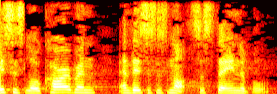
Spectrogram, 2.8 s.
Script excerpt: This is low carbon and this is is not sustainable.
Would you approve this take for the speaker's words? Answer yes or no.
yes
